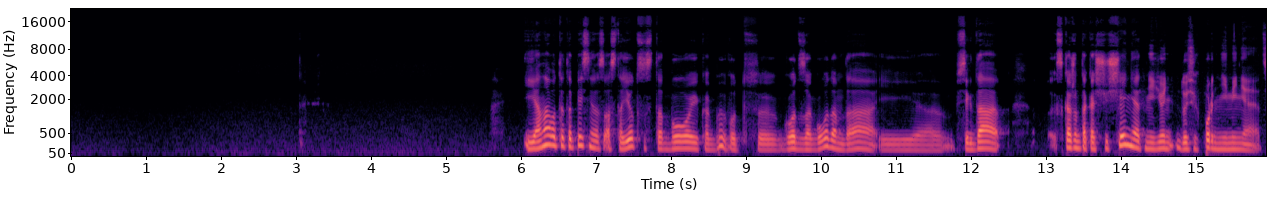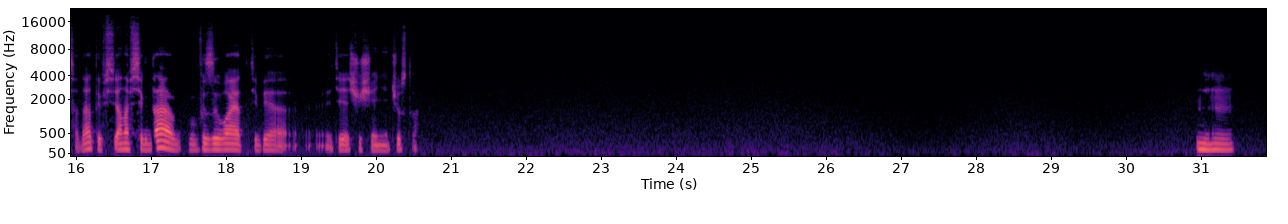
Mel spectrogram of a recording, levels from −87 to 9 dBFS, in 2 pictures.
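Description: From the start to 14.24 s, just before "от неё н до", there's channel delay (comb filtering): one side lags by roughly 0.2 ms, notching from around 3 kHz, so the speech sounds hollow.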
